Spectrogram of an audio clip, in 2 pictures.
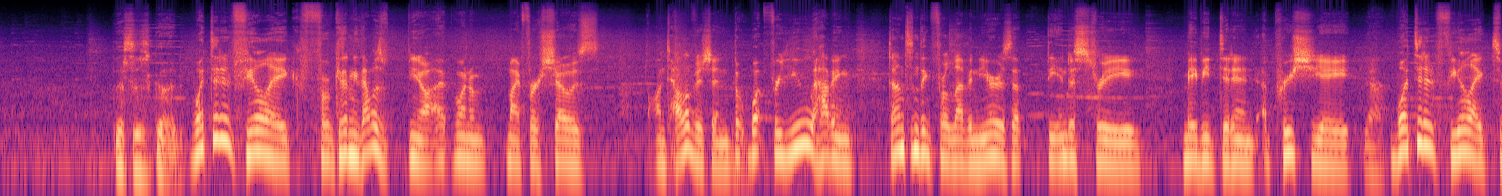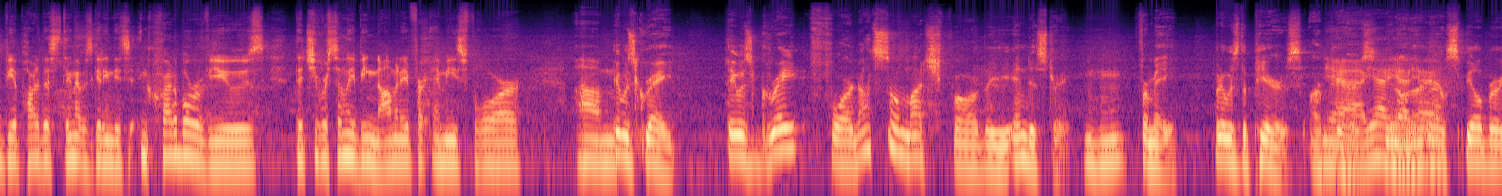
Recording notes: Over some fancy sandwiches. This episode was recorded at Lunetta in Santa Monica.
